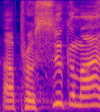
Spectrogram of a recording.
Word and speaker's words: proseuchomai: Proseuchomai, that's how you say it in Greek.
